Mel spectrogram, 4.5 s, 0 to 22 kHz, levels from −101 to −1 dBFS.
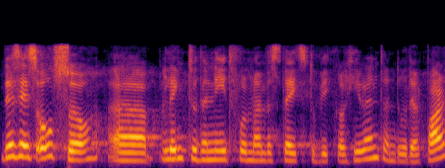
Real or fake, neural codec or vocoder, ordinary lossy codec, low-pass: fake; codec, 24 kHz, 6 kbps, HILCodec; none; 7.2 kHz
